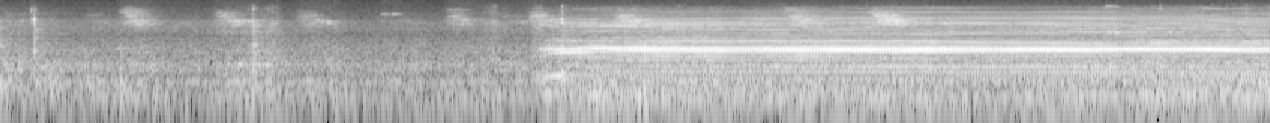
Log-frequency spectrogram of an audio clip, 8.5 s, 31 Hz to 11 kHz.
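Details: Omron M2 Basic automatic upper-arm blood pressure monitor: faint clicks, then a steady electric pump whine as the cuff inflates after pressing start, in a quiet room; the reading of blood pressure and heart rate takes 10–15 seconds.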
